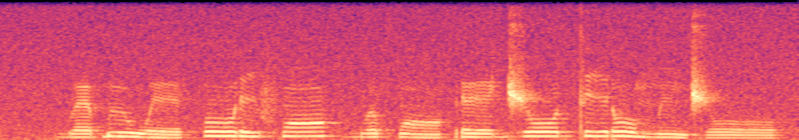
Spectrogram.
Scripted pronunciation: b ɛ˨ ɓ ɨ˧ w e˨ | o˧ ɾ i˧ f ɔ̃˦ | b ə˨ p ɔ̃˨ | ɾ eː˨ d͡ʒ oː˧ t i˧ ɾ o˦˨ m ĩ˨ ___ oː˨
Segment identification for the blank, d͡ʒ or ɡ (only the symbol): d͡ʒ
